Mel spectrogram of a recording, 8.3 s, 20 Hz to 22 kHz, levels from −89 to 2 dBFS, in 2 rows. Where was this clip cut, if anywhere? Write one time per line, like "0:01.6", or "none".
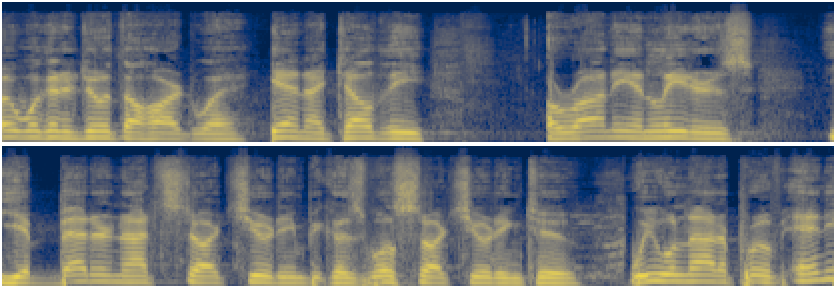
0:01.3
0:07.1

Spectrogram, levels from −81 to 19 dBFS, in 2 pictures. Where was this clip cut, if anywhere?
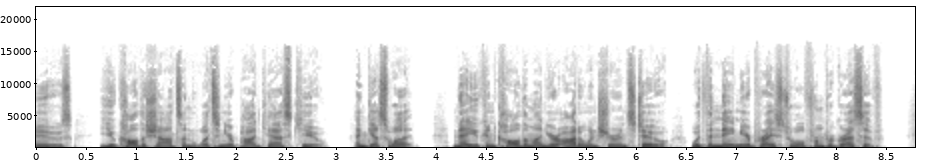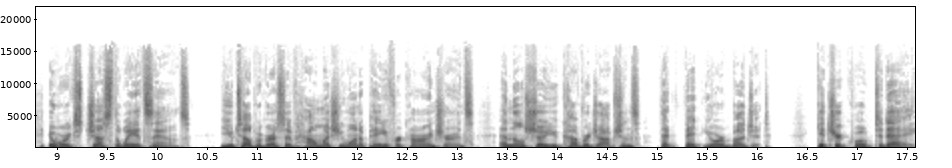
none

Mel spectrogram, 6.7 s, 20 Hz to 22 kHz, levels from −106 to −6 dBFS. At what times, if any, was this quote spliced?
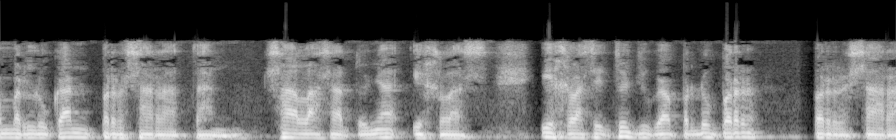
none

